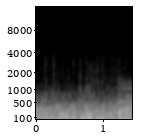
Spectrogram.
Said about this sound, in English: Oh, wonderful. Now it's started to rain. You like the rain. I do like the rain.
